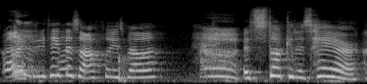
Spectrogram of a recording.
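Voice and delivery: usual speaking voice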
